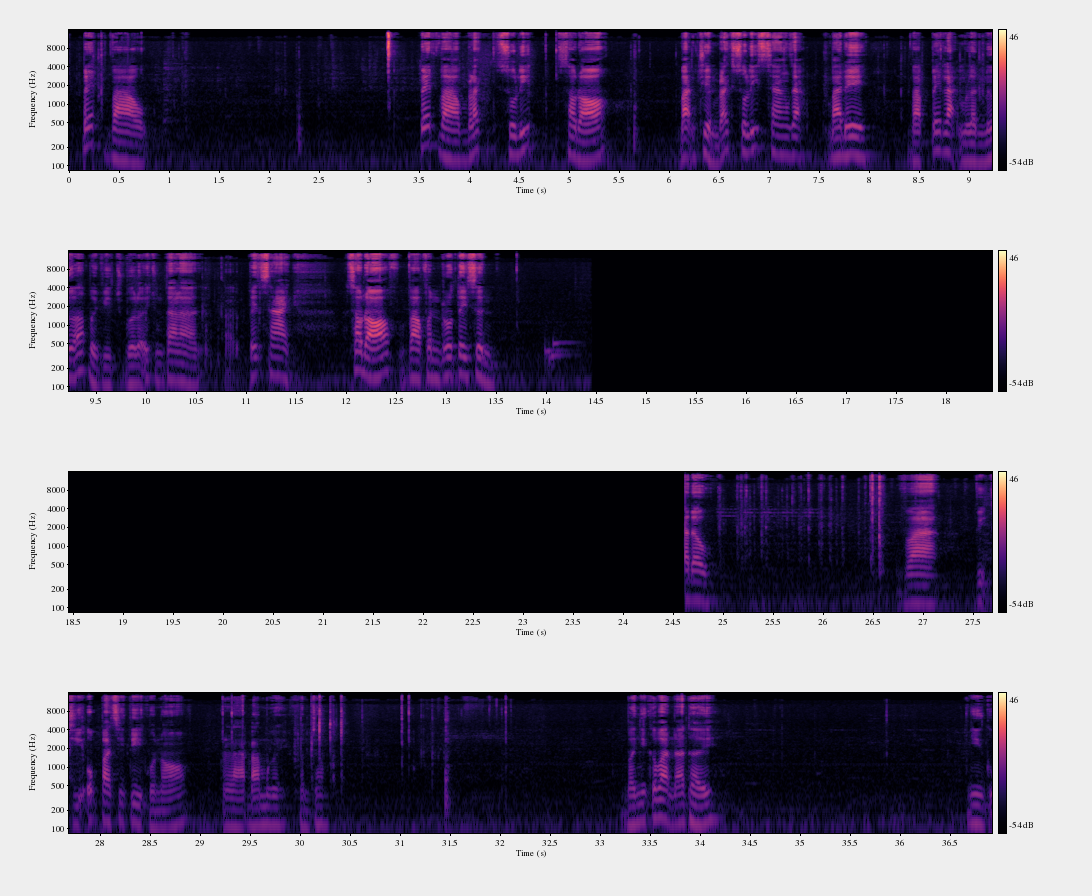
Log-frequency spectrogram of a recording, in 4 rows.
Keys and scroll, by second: 0.0 ctrl+v, 8.8 ctrl+v.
